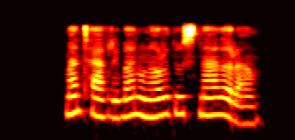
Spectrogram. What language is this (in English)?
Persian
